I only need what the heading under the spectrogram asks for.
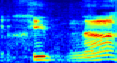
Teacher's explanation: Za jangan dilantunkan sebab bukan daripada Qalqalah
